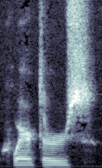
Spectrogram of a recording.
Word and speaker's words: Huerter: think would cut into Huerter's value. Sorry, I got to say it like it's a Hispanic name. He doesn't look Hispanic. No, he doesn't. But, that's just how you pronounce it. It's H-U-E, Huerter.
